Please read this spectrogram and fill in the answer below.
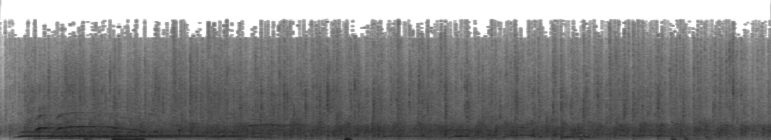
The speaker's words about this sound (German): Mann, so doll solltet ihr jetzt auch nicht klatschen. Jetzt habt ihr es verraten, dass ich das gefordert habe.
